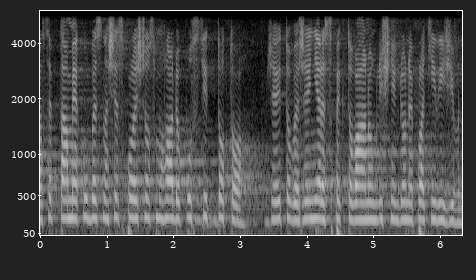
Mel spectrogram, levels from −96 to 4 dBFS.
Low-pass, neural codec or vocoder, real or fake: 5.4 kHz; none; real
